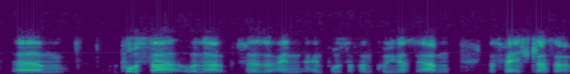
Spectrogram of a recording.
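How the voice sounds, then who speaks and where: A man speaks at a fairly slow pace. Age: 40s. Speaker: amateur referee, listener. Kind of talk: voice message. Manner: hesitant, many fillers.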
